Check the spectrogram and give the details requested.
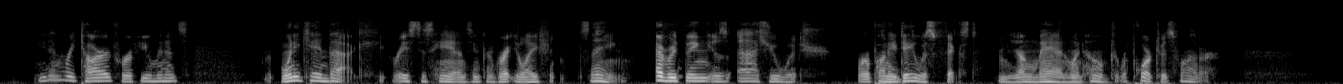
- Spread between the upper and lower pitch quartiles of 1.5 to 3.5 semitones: No, average, 4.6 semitones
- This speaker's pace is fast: No, average, 180 wpm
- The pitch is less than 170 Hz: Yes, low, 135 Hz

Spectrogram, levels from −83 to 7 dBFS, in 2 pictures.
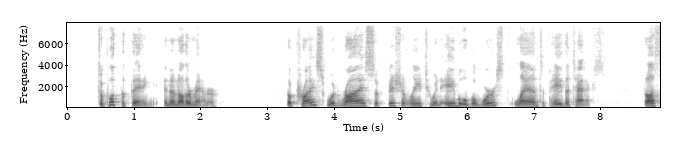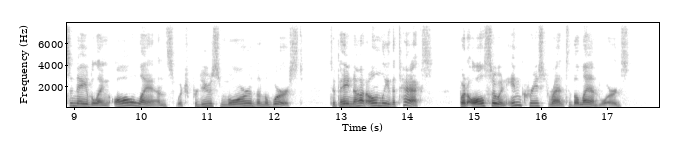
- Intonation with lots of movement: Yes, wide, 6.0 semitones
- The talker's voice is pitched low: No, high, 205 Hz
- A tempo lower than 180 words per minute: Yes, average, 150 wpm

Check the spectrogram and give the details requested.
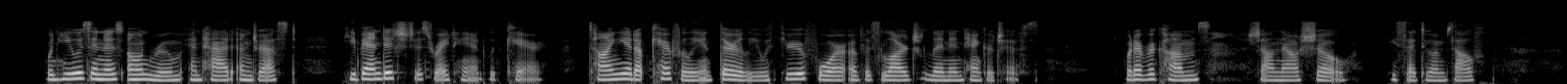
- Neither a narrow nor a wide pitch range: Yes, average, 3.4 semitones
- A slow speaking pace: No, average, 155 wpm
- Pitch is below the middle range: No, high, 215 Hz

